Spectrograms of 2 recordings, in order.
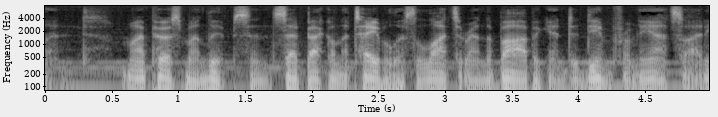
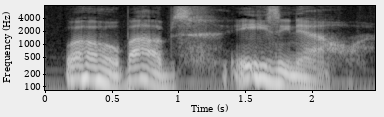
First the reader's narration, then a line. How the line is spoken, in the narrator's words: said Karen with a chuckle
